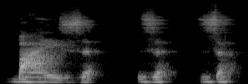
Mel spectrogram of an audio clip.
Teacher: I is a voiced vowel sound. So the S is going to be voiced as well.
